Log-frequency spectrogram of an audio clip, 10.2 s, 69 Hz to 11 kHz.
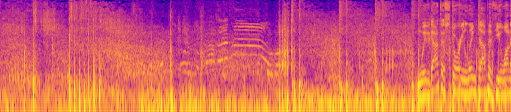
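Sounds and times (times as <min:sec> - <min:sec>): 
military gunfire by Iranian forces firing at a boomerang-shaped craft: 0:00.0 - 0:04.2, 0:05.6 - 0:10.2
people shouting: 0:03.2 - 0:05.6
speech: 0:08.4 - 0:10.2.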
